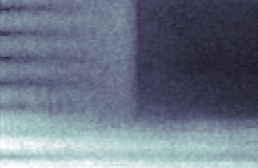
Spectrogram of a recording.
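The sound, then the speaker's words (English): A heavy, roaring blast of an incendiary bomb dropped by the Luftwaffe during an air raid sustains as a dense, deep rumble for a few seconds, crackling throughout and fading only slightly, with no voices. “They must be dropping incendiaries.”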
